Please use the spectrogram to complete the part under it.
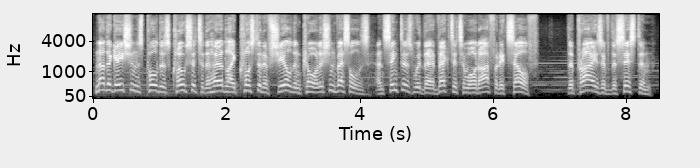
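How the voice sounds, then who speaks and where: A man's voice: on the high side, fairly quick, a bit bright. A man reading scripted, dramatic first-person science fiction narration as an audiobook narrator. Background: background music.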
